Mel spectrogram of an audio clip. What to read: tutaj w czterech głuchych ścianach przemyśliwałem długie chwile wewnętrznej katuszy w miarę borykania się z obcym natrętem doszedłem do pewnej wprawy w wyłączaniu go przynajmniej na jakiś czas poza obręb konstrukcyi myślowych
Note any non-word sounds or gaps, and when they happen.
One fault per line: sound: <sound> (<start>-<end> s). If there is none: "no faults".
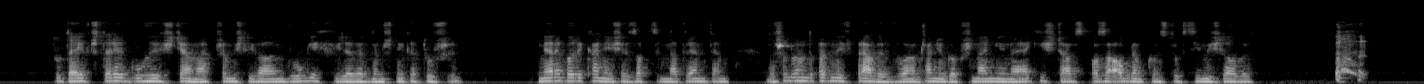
sound: cough (13.3-13.7 s)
